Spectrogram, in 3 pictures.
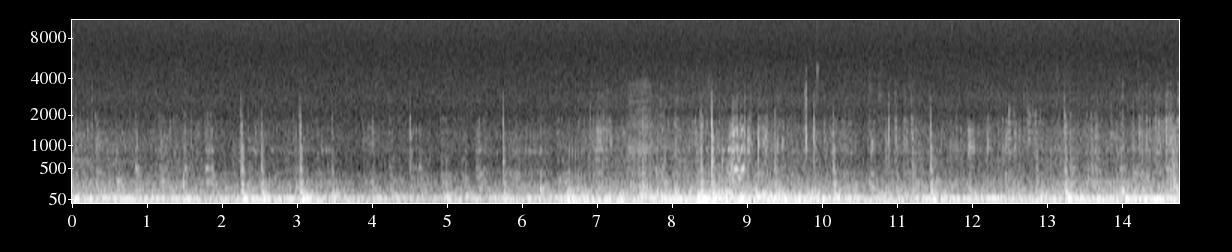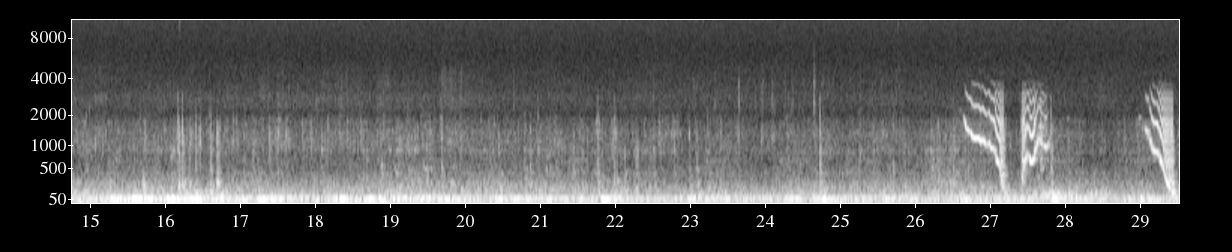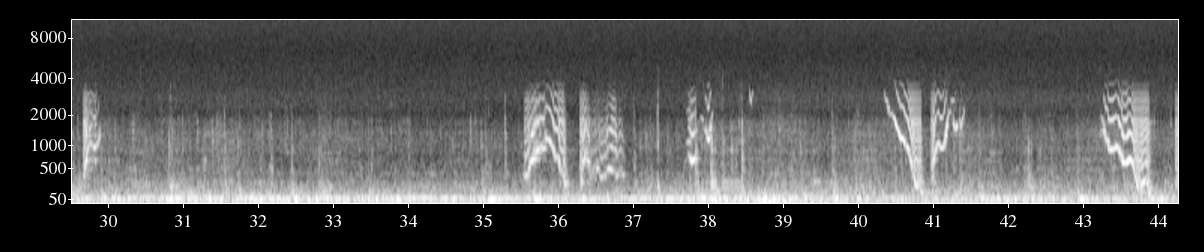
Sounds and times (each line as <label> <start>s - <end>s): wind and singing tree 0.0s - 44.2s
